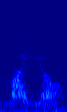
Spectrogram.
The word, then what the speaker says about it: Mayo: It's like saying the word Mario, but taking out the R, and you get Mayo.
